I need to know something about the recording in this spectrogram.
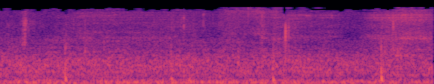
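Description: Low, steady rumble of a car on the street and the traffic around it, with a few faint clicks over it.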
